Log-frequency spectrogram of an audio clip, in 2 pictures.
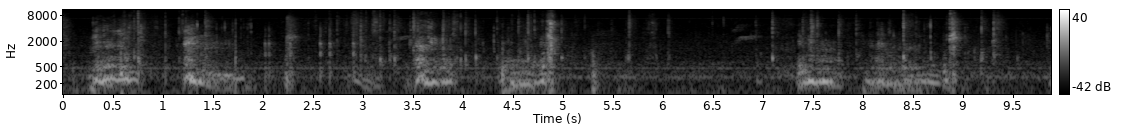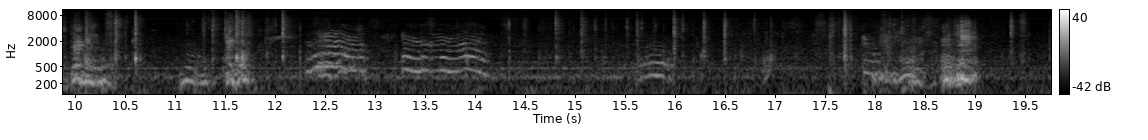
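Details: A Yorkshire terrier mother gives sharp, repeated barks and growls, with a whimper between, as she scolds her puppy (son) for bad behaviour, though the two Yorkies are actually playing.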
